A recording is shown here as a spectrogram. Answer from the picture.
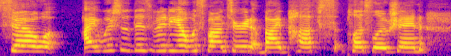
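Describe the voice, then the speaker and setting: This woman's voice is high. She talks fairly slowly. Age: 20s. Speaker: beauty vlogger. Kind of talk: casual vlog talk. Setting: home room. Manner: chatty, lots of 'like'.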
